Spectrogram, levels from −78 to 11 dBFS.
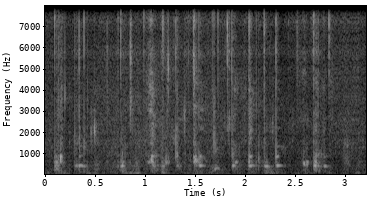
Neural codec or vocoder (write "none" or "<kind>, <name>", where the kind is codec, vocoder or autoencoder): autoencoder, DAC-VAE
